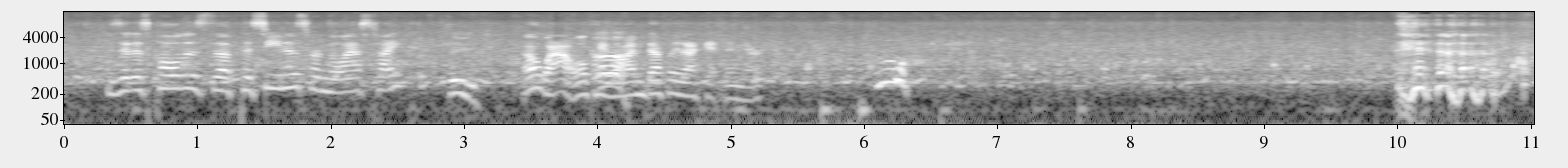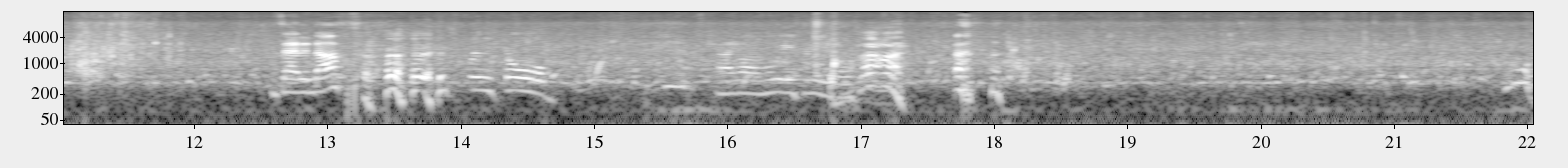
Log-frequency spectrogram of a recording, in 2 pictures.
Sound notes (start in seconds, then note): 9.8 laughs; 17.7 laughs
